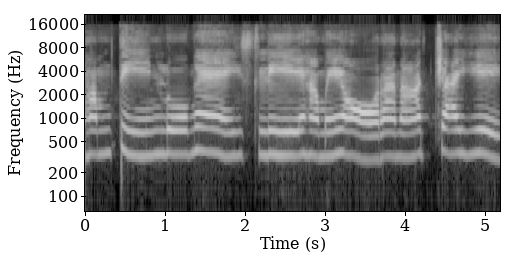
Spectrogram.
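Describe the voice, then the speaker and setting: Doing a cartoonish character voice, a woman speaks at a very slow pace in an extremely high pitch. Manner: cunning, self-serving.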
